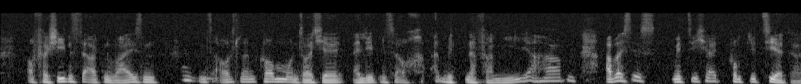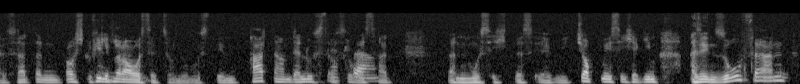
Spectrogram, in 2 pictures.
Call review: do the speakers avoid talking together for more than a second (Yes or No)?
Yes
